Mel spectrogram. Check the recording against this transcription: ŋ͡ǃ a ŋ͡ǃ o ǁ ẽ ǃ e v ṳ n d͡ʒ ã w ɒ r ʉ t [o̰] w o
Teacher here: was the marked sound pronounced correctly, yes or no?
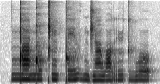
no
